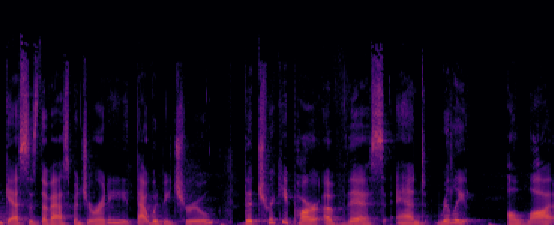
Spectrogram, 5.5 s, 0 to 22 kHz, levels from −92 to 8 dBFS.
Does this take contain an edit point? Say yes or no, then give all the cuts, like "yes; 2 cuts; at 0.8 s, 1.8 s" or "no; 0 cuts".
yes; 1 cut; at 2.3 s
